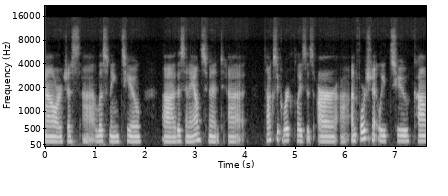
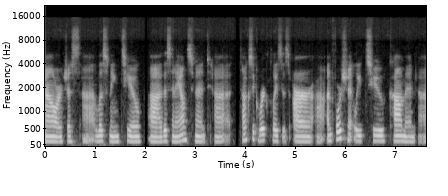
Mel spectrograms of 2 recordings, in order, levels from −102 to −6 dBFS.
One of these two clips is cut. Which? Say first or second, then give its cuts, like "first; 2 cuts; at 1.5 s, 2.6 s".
second; 2 cuts; at 2.0 s, 3.7 s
